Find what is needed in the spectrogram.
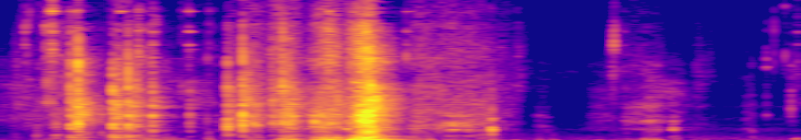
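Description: Fresh-cut semolina pasta strips being rubbed and tossed by hand on a floured wooden pastry board, a dry scraping rustle ('fric fric') that goes on through the first two and a half seconds, then stops.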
